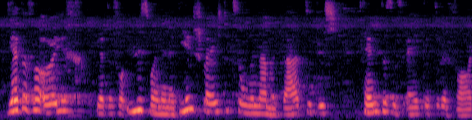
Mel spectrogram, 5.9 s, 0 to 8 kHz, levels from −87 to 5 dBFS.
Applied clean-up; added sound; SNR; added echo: classical method WPE with log-MMSE.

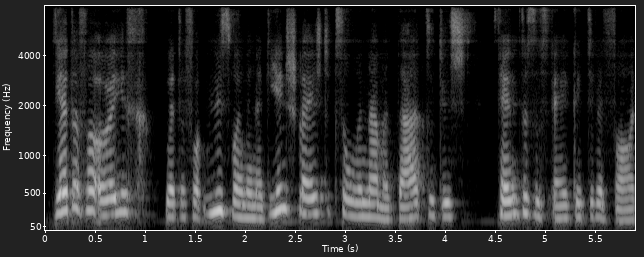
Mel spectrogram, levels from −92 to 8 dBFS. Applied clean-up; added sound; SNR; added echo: neural mask model DeepFilterNet 3.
